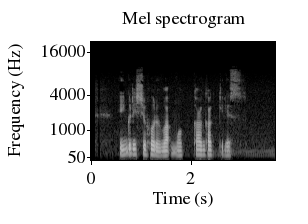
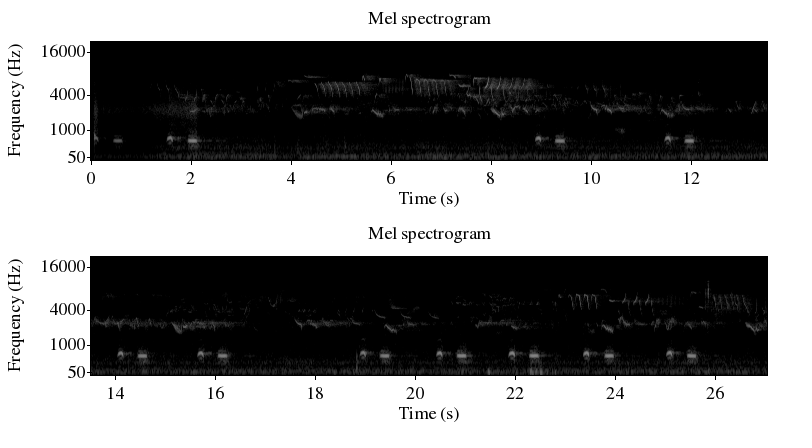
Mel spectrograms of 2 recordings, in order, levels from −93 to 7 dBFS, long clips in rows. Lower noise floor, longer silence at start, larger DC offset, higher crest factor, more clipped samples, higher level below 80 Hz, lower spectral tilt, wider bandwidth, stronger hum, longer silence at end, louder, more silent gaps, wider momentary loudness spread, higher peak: second, -61 dBFS vs -84 dBFS; first, 0.6 s vs 0.05 s; neither; about the same, 22 dB vs 20 dB; neither; first, -72 dBFS vs -80 dBFS; first, -6 dB/octave vs -0.5 dB/octave; first, 9.8 kHz vs 8.4 kHz; neither; first, 0.7 s vs 0 s; first, -27 LUFS vs -54 LUFS; neither; second, 12 LU vs 17 LU; first, -6 dBFS vs -36 dBFS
